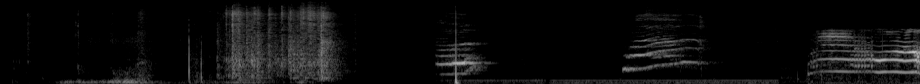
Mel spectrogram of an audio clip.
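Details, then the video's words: Domestic cat at play, giving a few short falling meows among rustling and thumping noises, a sharp click, and a low steady hum; a louder harmonic meow closes the sequence. "Som de gato - Gato brincando - Gato miando"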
